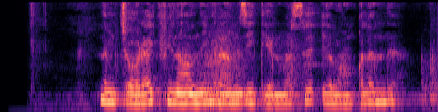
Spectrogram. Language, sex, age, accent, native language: Uzbek, female, 18-24, Xorazm, Uzbek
